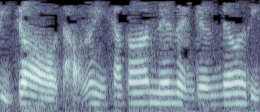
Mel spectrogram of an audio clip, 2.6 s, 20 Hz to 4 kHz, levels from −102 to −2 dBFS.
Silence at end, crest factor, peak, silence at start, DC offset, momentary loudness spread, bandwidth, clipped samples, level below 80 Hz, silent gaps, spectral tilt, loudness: 0 s; 18 dB; 0 dBFS; 0 s; under 0.1%; 9 LU; 4 kHz; under 0.1%; -48 dBFS; none; -8.5 dB/octave; -19 LUFS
